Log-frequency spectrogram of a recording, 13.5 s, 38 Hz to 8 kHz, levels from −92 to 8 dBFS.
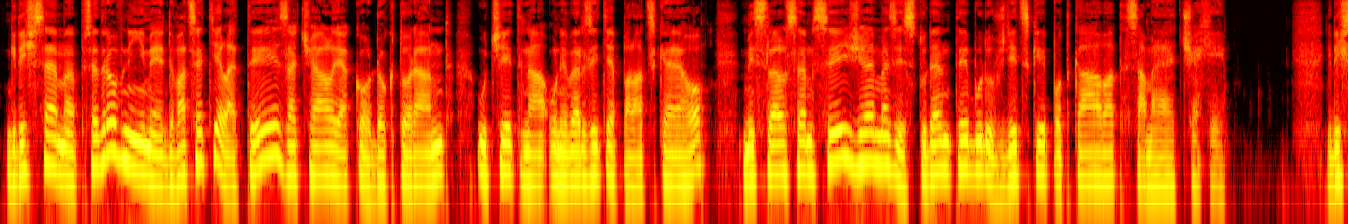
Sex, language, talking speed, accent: male, Czech, 110 wpm, native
